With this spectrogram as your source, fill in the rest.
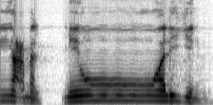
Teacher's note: campur suara dari hidung dengan suara ya atau dengan suara wau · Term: ghunah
